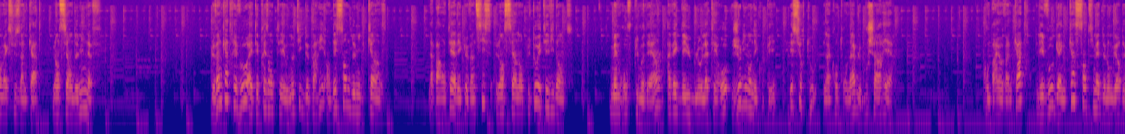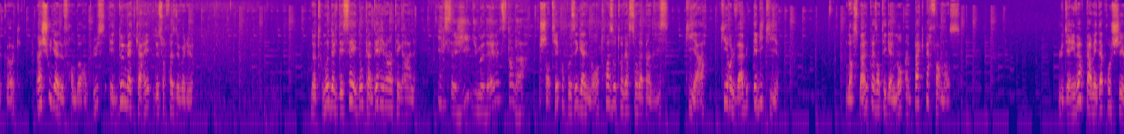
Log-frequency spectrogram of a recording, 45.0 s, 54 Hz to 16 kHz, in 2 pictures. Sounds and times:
Speech: 0.0s - 2.1s, 4.2s - 7.8s, 8.6s - 11.5s, 12.2s - 17.9s, 19.7s - 26.5s, 28.7s - 38.2s, 39.4s - 41.8s, 43.7s - 44.9s
Music: 0.0s - 44.9s.

